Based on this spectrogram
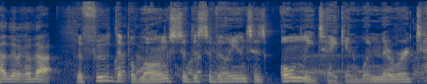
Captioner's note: through translator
